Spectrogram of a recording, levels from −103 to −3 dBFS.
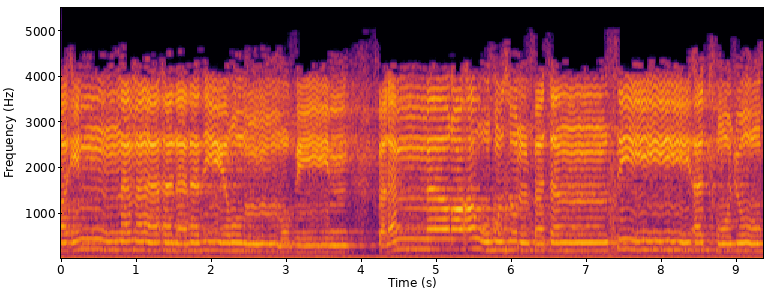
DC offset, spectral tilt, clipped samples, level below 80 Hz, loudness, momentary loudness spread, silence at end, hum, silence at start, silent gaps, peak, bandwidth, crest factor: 1%; -5 dB/octave; under 0.1%; -56 dBFS; -17 LUFS; 5 LU; 0 s; none; 0 s; none; -6 dBFS; 5 kHz; 14 dB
